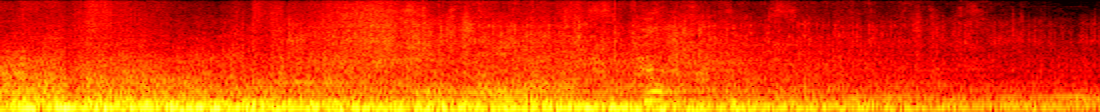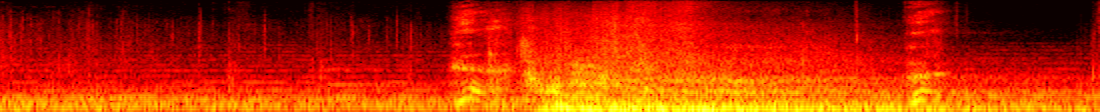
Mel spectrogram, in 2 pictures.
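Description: A fire spell explodes in the video game Hogwarts Legacy, landing as a sudden loud burst over continuous dense game ambience, followed moments later by a second, briefer impact.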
